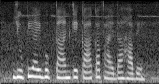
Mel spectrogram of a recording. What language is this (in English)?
Chhattisgarhi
